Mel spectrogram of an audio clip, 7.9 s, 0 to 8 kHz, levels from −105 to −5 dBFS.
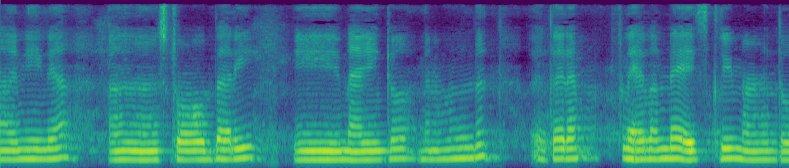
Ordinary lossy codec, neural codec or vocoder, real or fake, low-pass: MP3, 64 kbps; codec, 24 kHz, 0.9 kbps, WavTokenizer, medium music audio release; fake; 7.2 kHz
